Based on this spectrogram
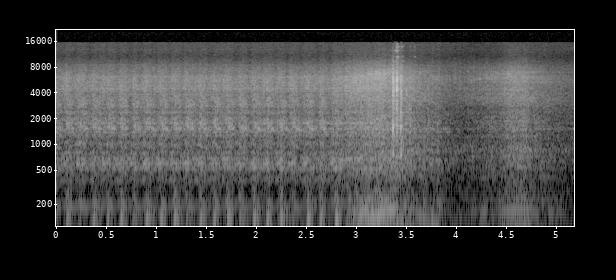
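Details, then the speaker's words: Petrol VAZ-2106 Lada in a garage, hard to start: uneven cranking, a brief catch, then the engine stumbles with misfires before the choke is pulled. Blamed on a sticking float-chamber needle valve ball, which should spring freely. "Вот машина, слышно, как работает, я думаю. Перебои в работе двигателя."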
